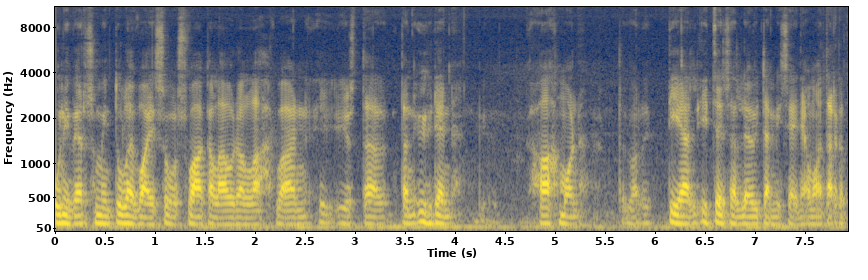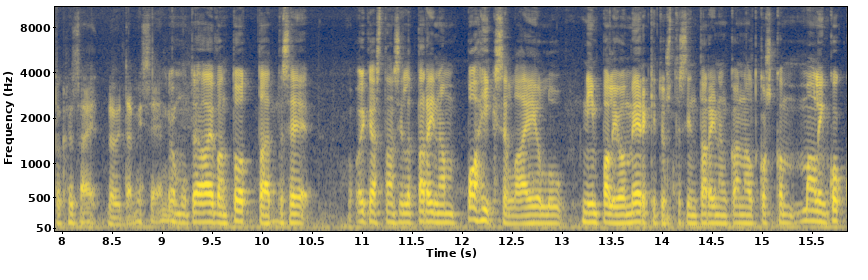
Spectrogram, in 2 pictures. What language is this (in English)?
Finnish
